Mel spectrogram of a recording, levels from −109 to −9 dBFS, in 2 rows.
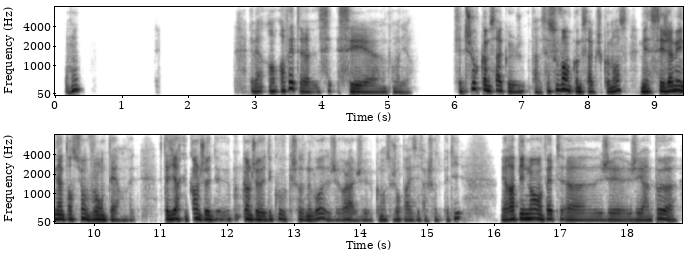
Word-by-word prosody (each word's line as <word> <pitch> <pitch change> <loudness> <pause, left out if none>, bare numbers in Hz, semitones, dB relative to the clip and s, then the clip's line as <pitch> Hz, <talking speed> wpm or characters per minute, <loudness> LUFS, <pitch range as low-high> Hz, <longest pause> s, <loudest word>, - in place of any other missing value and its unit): Mmh 155 - -3
mh. 180 - 0 2.6
Eh - - -6
ben, 130 +1 -5
en 135 +1 -2
en 155 - +1
fait, 220 -5 +1
heu, 115 -2 -4
c'est 150 +4 -9
c'est, 120 -3 +1
heu, 105 0 -7 0.2
comment 115 -4 -11
dire? 105 -1 -17 0.6
C'est 135 - -8
toujours 210 +8 +1
comme 180 -5 +6
ça 155 +1 +1
que 125 -3 -4
je 120 +3 -7
enfin, 115 - -11
c'est 125 - -5
souvent 175 +5 +5
comme 135 -4 0
ça 120 -1 -4
que - - -14
je - - -12
commence, 150 +7 -1 0.2
mais 130 -1 +3
c'est 140 +4 +3
jamais 150 +4 +6
une 145 - +7
intention 140 +2 +2
volontaire 125 -3 +1
en - - -13
fait. 115 0 -19 0.3
C'est-à-dire 135 0 +3
que 135 - -7
quand 155 +3 +2
je 135 0 +2
de 130 +1 -3 0.3
quand 150 -3 +3
je 130 -2 +2
découvre 130 +2 -3
quelque - - -14
chose 125 -3 -5
de 120 - -4
nouveau, 140 +3 -1
je, 115 0 -10
voilà, 120 -2 -5
je 115 +2 -11
commence 115 +2 -9
toujours 130 0 -7
par 120 -2 -9
essayer 115 +2 -9
faire 120 - -14
quelque - - -16
chose 125 - -11
de 120 - -28
petit. 170 +8 -5 0.6
Mais 120 - -1
rapidement, 155 +3 +6
en 140 - +3
fait, 145 0 0
heu, 115 -2 -5
j'ai 115 -1 -6
j'ai 115 0 -4
un 115 +1 -4
peu, 145 +1 +1
heu, 115 - -5
130 Hz, 220 wpm, -20 LUFS, 115-145 Hz, 2.6 s, une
